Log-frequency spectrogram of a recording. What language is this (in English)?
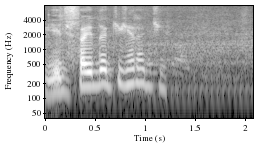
Portuguese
